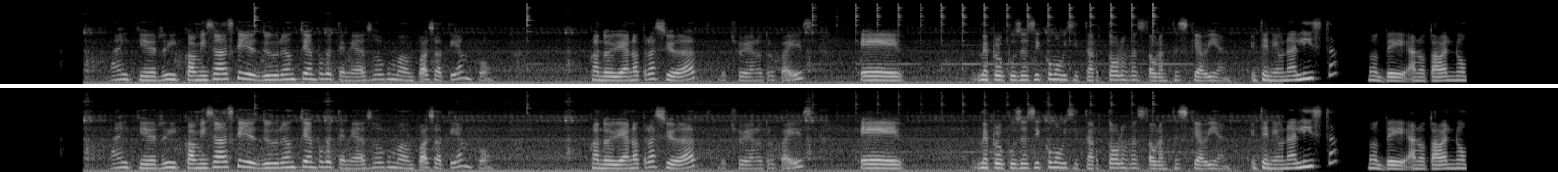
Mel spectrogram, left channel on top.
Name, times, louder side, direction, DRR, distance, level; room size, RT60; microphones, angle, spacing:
Mechanical fan, 0.8-12.8, right 2 dB, 30° right, 2.7 m, -38 dB
sound 1, 0.9-12.8, equal, 5° left, 6.0 m, -53 dB
voice 1, 1.1-4.9 5.9-8.3 8.6-9.1 9.7-13.4 13.7-14.7, right 1 dB, 10° right, 0.6 m, -25 dB
sound 2, 2.5-3.0 5.3-6.0 8.1-12.5 12.9-13.0, left 11 dB, 35° left, 3.5 m, -39 dB
open air
head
